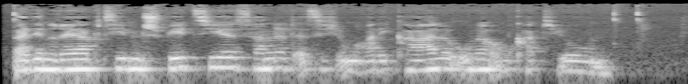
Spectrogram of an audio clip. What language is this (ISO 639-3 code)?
deu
